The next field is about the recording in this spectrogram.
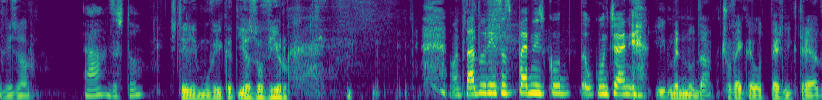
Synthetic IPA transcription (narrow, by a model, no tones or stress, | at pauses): vizɔɾ | azɐʃt̪ɔʃt̪ɛlimuvikət̪jɐzoviɾʊ | mɐt̪vad̪ʊɾiɛsəspɛɾnit͡ʃkoːt̪okont͡ʃaniɛimɛnːod̪at͡ʃovɛkəɛot̪̚pɛɾnikt̪ɾʲavəd̪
